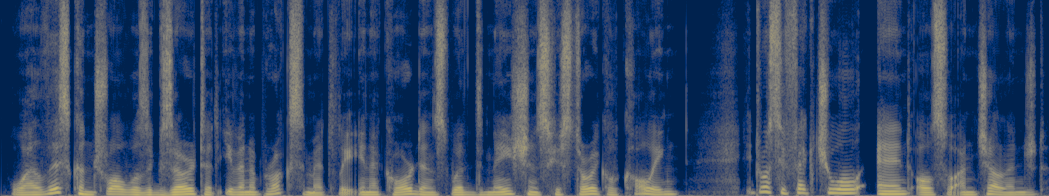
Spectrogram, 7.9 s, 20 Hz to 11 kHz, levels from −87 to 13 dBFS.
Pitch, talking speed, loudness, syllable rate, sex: 140 Hz, 150 wpm, -17 LUFS, 6.2 syllables/s, male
